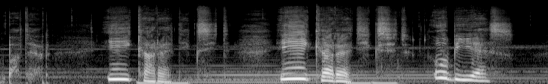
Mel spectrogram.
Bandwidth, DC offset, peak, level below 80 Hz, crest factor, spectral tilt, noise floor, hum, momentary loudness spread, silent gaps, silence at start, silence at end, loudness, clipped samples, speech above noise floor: 15 kHz; under 0.1%; 0 dBFS; -30 dBFS; 12 dB; -6 dB/octave; -40 dBFS; none; 21 LU; none; 0 s; 0.4 s; -11 LUFS; under 0.1%; 30 dB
